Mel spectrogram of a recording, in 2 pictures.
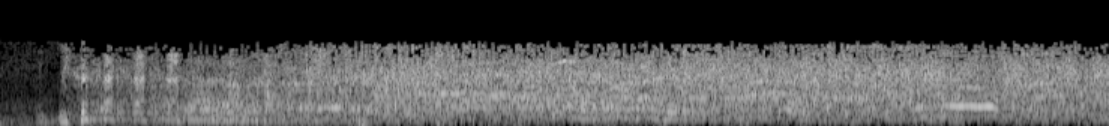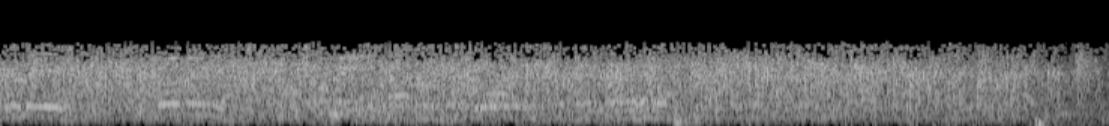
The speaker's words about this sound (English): I'm going to ask the audience to show approval by their applause, and we'll judge on the audience applause before I take the marks off.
